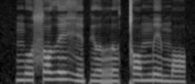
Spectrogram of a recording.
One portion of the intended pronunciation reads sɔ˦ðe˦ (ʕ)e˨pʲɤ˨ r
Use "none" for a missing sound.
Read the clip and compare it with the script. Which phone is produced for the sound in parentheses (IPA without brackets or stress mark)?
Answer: ɣ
